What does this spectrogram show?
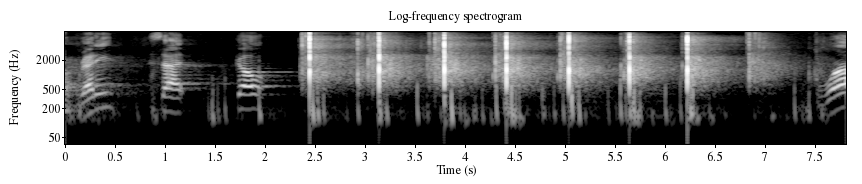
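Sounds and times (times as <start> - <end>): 
speech: 0.2 - 2.6, 7.6 - 7.8
crowd clapping in unison: 2.4 - 7.8.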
